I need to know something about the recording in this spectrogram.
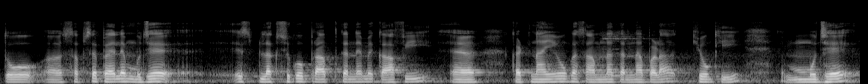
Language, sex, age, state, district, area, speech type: Hindi, male, 18-30, Madhya Pradesh, Bhopal, urban, spontaneous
